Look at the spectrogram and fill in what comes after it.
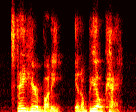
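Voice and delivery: whispered delivery. Player's character whispers to frightened Reg, whispering. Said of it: "I just whispered to Reg".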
